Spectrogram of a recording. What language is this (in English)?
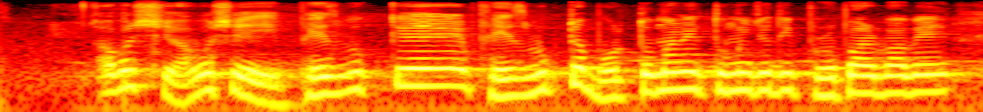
Bangla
